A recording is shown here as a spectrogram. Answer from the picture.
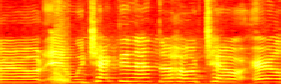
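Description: A young girl's high voice talking in a lively, sing-song way.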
